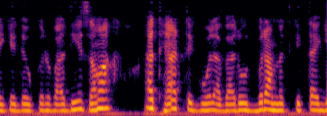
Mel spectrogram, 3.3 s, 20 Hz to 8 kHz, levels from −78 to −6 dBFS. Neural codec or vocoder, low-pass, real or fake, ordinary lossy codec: codec, 16 kHz, 4.8 kbps, FACodec; none; fake; none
